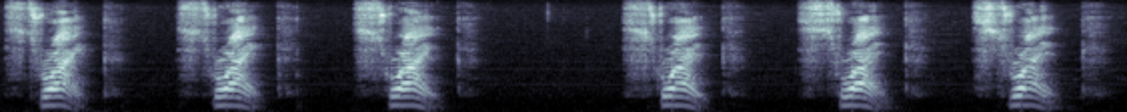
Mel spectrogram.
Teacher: 우리나라 말에서는 이게 스트라이크지만 여기에서 마찬가지로 폐세음, R 발음, 강세 모음이 있기 때문에 이때 여기 T 발음이 R 발음의 영향을 받아서 입술이 쭉 나오게 돼요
